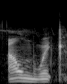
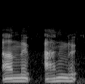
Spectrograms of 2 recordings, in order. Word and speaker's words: Alnwick: So we're just to the west of Alnwick now. How do you pronounce it? Alnwick? Annick?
